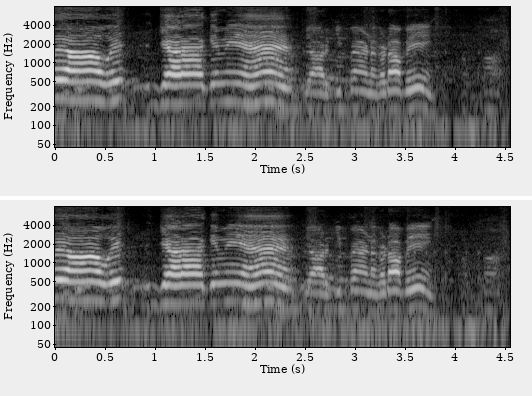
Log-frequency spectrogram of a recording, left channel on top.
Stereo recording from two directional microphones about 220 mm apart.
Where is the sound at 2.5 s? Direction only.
5° left (ahead or behind).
